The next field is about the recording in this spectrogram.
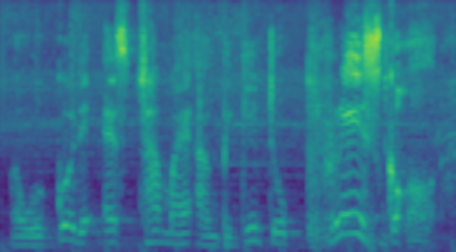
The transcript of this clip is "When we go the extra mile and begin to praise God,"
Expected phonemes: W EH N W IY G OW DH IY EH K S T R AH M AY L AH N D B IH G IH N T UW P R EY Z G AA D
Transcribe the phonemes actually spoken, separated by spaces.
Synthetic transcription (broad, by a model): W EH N W IY G OW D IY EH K S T AH M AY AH N B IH G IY N T UW P R EY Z G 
